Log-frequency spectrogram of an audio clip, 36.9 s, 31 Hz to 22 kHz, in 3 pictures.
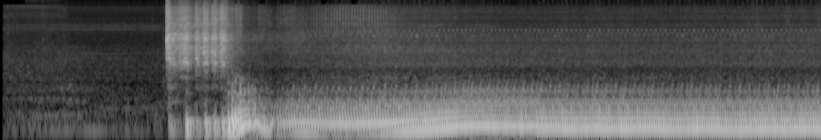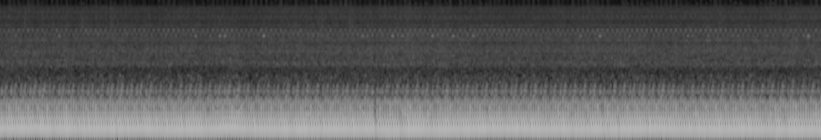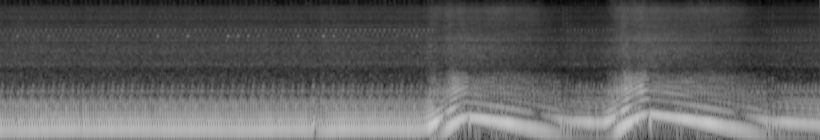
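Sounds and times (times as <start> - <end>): car engine idling: 2.5 - 31.4.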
